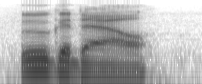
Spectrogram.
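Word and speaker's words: Uigeadail: But apparently it's pronounced Ugadal. – Or Ugadal. – Ugadal. I think it's Ugadal.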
